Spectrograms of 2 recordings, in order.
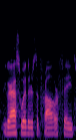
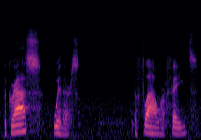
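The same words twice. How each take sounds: First: It is read quickly without much feeling. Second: It is read slowly and with deliberate weight. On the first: The words are read as a routine. The speaker calls it wrong. "Most of the time we read the Word like this" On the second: The words are read with purpose and reflection. The speaker calls it right. "read the Word with purpose out loud to yourself like this"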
